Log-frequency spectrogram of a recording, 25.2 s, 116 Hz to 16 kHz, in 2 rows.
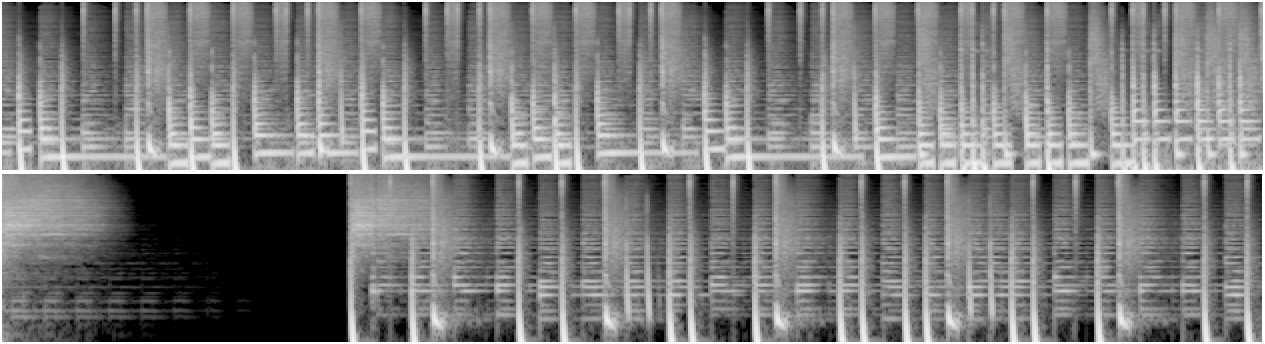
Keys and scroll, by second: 1.2 ctrl+z, 2.5 ctrl+-, 3.1 ctrl+0, 17.2 ctrl+-.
